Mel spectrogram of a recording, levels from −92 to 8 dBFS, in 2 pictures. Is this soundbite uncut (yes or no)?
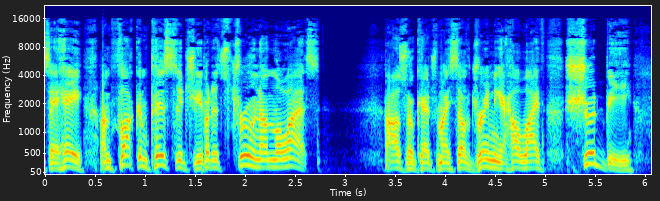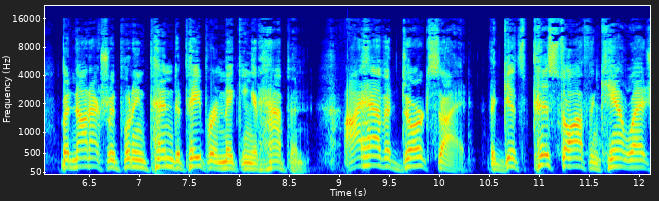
no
